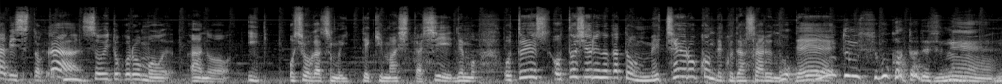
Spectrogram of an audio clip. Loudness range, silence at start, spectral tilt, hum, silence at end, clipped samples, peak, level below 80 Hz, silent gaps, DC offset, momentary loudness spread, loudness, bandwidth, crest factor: 3 LU; 0 s; -4.5 dB/octave; none; 0 s; under 0.1%; -6 dBFS; -40 dBFS; none; under 0.1%; 6 LU; -18 LUFS; 16 kHz; 14 dB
